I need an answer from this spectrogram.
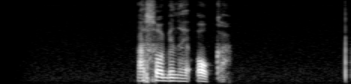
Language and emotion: Russian, neutral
